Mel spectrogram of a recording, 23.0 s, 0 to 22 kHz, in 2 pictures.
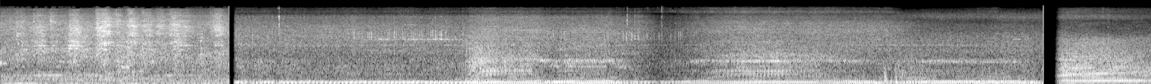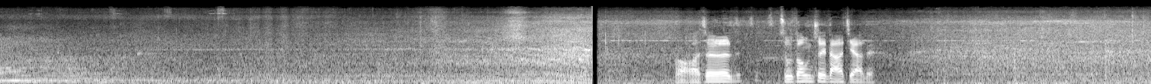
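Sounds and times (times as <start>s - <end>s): motorcycle engine revving: 2.4s - 17.5s.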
